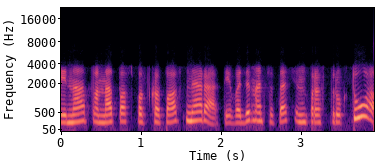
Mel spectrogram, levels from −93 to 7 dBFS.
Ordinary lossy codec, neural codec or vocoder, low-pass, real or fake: Opus, 32 kbps; codec, 24 kHz, 0.9 kbps, WavTokenizer, medium speech release version 2; 7.2 kHz; fake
